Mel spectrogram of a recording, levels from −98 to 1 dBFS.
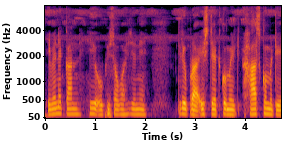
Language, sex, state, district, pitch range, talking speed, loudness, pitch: Chakma, male, Tripura, Unakoti, 130-140 Hz, 125 wpm, -20 LUFS, 135 Hz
